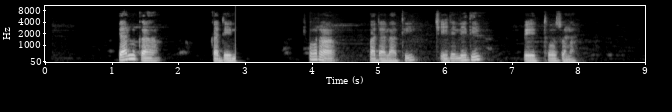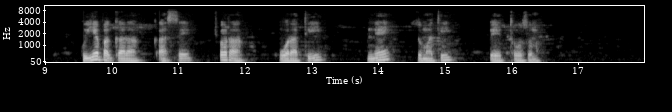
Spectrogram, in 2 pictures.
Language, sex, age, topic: Gamo, female, 25-35, agriculture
